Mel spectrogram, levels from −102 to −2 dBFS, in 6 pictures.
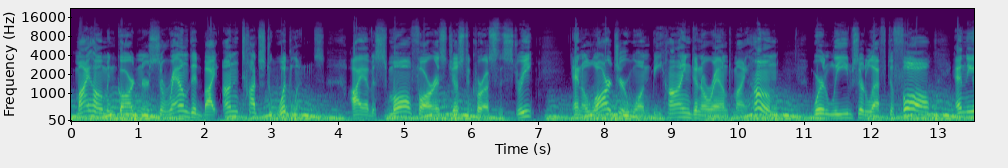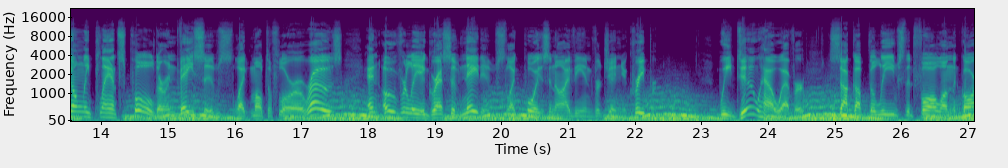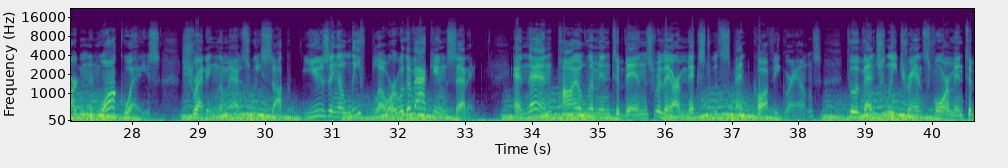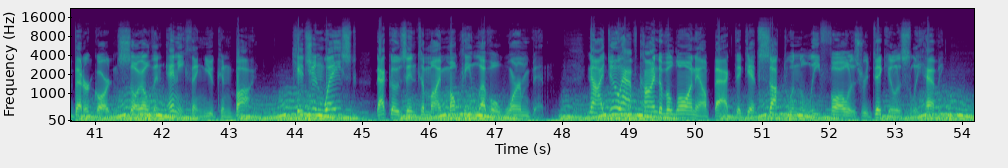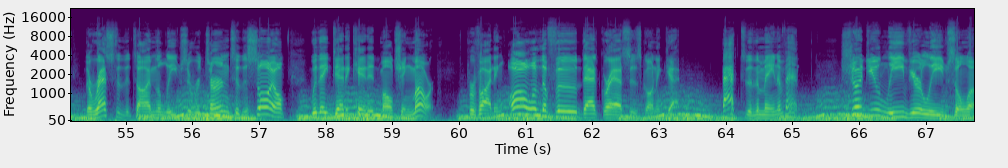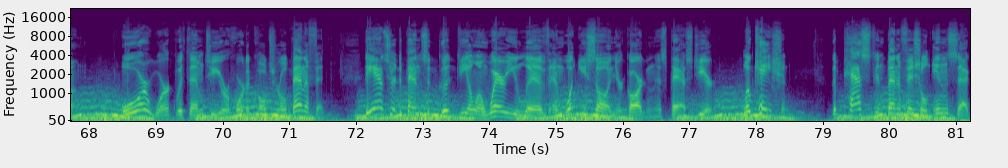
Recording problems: low rumble; loud; throughout; 6 dB below the speech

